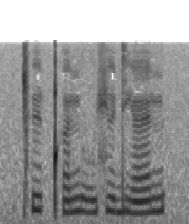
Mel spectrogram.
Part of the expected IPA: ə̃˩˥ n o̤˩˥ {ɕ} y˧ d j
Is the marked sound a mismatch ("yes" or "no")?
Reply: no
